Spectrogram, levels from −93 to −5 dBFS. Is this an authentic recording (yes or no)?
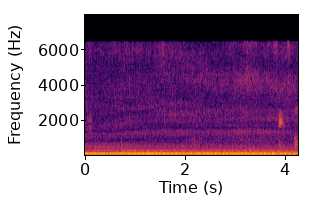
yes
